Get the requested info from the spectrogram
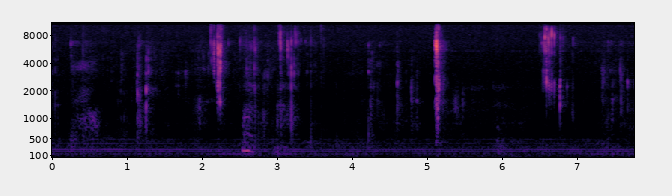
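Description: A person chewing a mouthful of salmon, with faint wet mouth clicks and one sharper click about five seconds in. A faint steady hum runs underneath.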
